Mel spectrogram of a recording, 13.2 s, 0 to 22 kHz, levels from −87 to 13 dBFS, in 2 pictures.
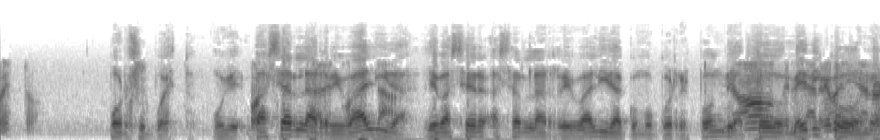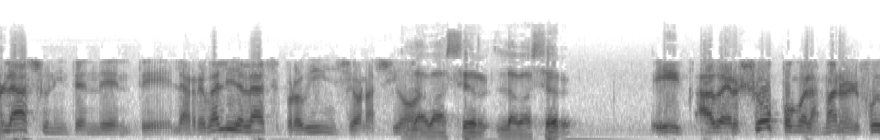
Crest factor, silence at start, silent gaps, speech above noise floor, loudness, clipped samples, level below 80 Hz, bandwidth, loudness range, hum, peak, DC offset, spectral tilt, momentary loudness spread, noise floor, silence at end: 14 dB; 0 s; none; 30 dB; -21 LUFS; under 0.1%; -52 dBFS; 10.5 kHz; 3 LU; none; -8 dBFS; under 0.1%; -4 dB/octave; 10 LU; -51 dBFS; 0 s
